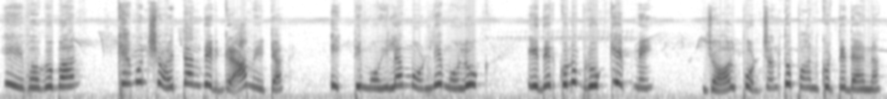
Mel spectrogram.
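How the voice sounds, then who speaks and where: A woman's voice: very high voice, lively intonation, moderate pace, no echo, voice pushed up. A woman voicing a distressed, thirsty outcast village woman in a cartoon, lamenting plaintively. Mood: anguished, faint.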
